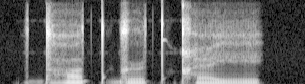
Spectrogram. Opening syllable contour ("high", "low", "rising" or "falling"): high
